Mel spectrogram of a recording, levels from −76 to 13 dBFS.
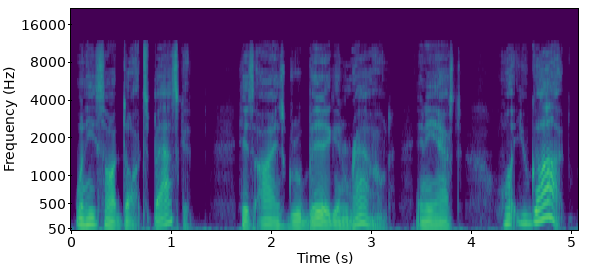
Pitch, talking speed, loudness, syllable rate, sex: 115 Hz, 200 wpm, -18 LUFS, 5.2 syllables/s, male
